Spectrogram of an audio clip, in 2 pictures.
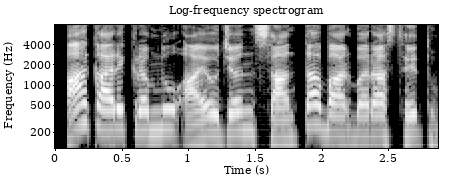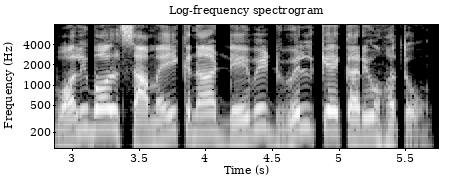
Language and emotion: Gujarati, neutral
